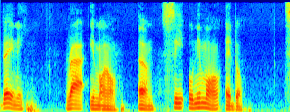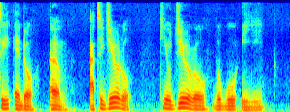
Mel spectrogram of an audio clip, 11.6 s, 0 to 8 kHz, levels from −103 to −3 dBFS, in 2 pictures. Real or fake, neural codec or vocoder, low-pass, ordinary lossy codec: fake; codec, 16 kHz, 1.1 kbps, Voila-Tokenizer; none; none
